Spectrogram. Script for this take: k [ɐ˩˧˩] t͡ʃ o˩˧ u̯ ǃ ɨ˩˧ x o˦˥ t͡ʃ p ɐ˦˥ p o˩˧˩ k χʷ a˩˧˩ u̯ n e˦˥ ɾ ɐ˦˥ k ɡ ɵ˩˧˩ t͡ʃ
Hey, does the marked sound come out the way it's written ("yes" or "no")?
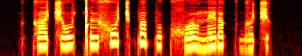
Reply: yes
